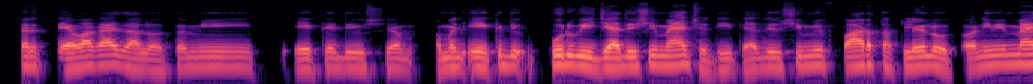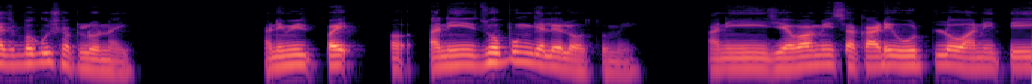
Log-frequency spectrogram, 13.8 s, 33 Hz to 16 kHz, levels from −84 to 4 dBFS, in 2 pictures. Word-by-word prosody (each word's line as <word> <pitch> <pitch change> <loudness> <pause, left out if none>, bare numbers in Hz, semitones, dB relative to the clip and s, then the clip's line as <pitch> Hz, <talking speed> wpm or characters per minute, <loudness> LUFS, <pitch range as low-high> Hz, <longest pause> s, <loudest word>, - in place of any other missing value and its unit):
तर 130 - 0 0.2
तेव्हा 115 +4 +4
काय 140 +1 +4
झालं 110 -4 -1
होतं, 100 +4 -6
मी 125 -1 -6 0.3
एके 115 +2 -2
दिवशी 115 0 -6
अं, 115 -1 -2 0.2
म्हणजे 120 +1 -2
एक 120 +4 -3
दी 130 - -1 0.2
पूर्वी 140 -2 +3
ज्या 115 0 +7
दिवशी 125 +3 -1
मॅच 135 +1 +1
होती, 110 -1 -6
त्या 105 - -2
दिवशी 120 +2 -5
मी 135 +1 -2
फार 130 +2 +5
थकलेलो 125 +2 +1
होतो - - -2
आणि 130 +4 -1
मी 140 +1 -1
मॅच 145 -1 +4
बघू 155 +2 +2
शकलो 115 -9 -3
नाही 90 -3 -7 0.9
आणि 125 +3 -1
मी 145 +1 +1
पाई 140 0 +8 0.3
अ, 110 - -3 0.2
आणि 135 +3 +1
झोपून 170 +3 +2
गेलेलो 130 -6 +2
होतो 90 -1 -9
मी. 85 +1 -14 0.5
आणि 115 +1 -3
जेव्हा 115 +4 +4
मी 140 +1 -2
सकाळी 130 -1 +2
उठलो 135 +1 0
आणि 115 -2 -1
ती 120 +2 -5
125 Hz, 195 wpm, -23 LUFS, 115-135 Hz, 0.9 s, पाई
